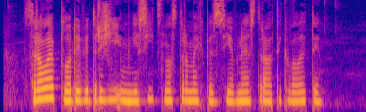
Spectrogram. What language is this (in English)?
Czech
